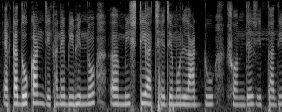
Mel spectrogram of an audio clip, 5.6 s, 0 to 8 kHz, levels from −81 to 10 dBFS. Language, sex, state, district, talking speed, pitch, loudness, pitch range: Bengali, female, Tripura, West Tripura, 115 wpm, 210 Hz, -19 LUFS, 205-220 Hz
